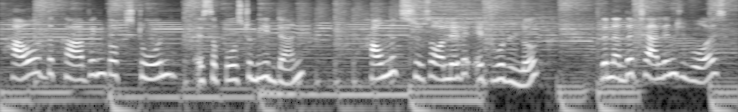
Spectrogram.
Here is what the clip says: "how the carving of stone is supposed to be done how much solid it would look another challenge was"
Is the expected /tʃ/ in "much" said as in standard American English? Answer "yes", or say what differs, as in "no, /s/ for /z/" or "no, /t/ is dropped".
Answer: no, /s/ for /tʃ/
